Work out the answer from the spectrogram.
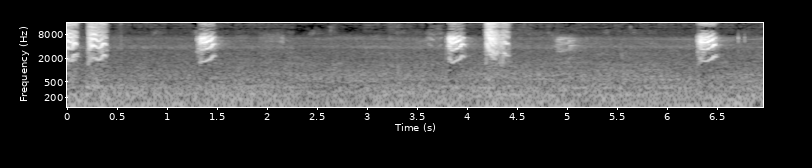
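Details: Female Double-collared Seedeater calling to stimulate a male: short high notes ending in a downslurred tail, given singly or in pairs every one to two and a half seconds.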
